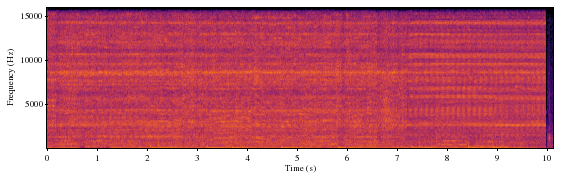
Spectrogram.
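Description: A bench grinder's wire wheel scrubbing grime off an LS engine valve cover held against it, a loud, steady grinding hiss, with background music over it.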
